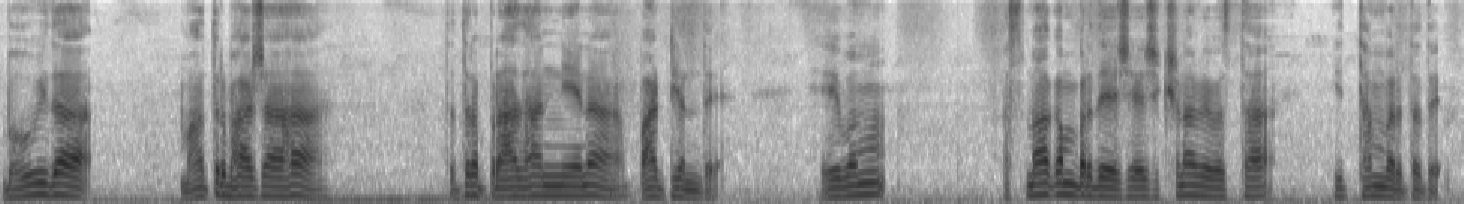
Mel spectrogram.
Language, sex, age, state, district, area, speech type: Sanskrit, male, 18-30, Karnataka, Bangalore Rural, urban, spontaneous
